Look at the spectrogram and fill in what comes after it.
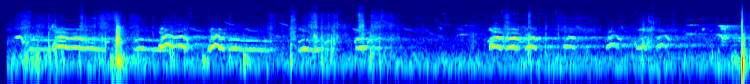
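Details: A Chihuahua chasing a rabbit gives a string of high, excited yelping barks and whines with gliding pitch, in bursts with short pauses, mixed with rustling, thumps and a sharp click at the end.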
